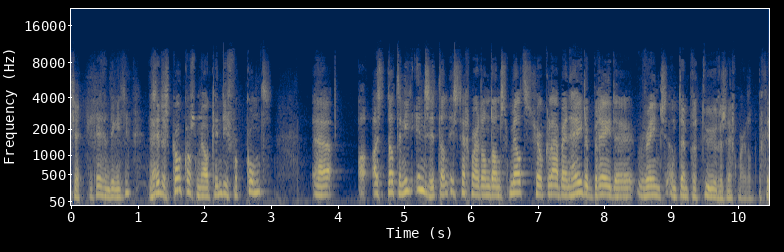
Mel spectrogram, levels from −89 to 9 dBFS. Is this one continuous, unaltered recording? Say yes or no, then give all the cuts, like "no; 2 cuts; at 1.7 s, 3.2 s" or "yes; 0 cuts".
yes; 0 cuts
